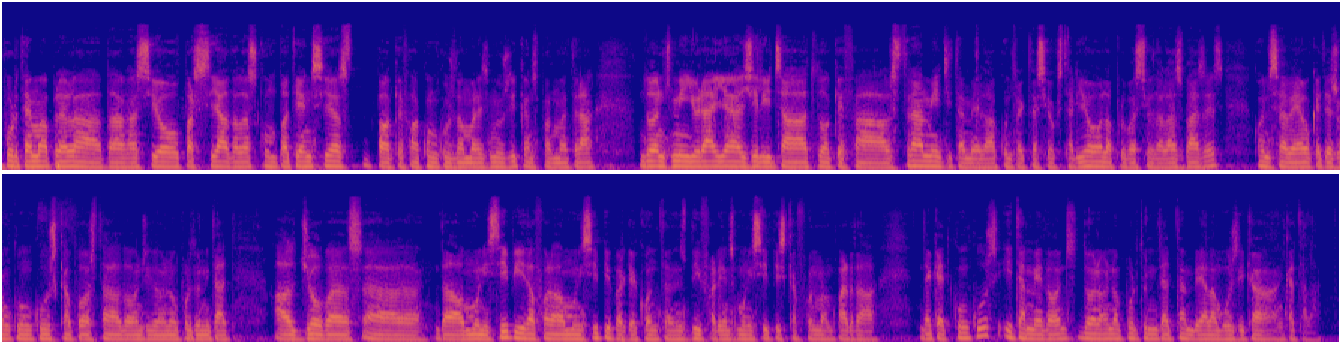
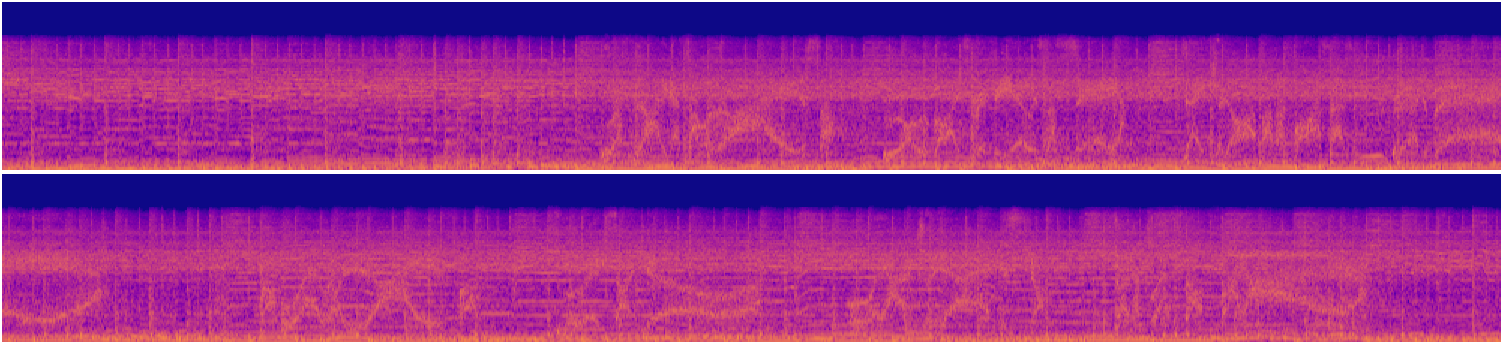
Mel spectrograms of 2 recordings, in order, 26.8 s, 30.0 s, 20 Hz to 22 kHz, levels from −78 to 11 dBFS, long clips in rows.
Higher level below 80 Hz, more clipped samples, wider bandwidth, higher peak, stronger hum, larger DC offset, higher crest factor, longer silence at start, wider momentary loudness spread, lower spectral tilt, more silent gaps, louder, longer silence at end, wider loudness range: second, -48 dBFS vs -26 dBFS; neither; first, 13 kHz vs 10 kHz; second, -8 dBFS vs -4 dBFS; neither; neither; about the same, 16 dB vs 14 dB; about the same, 0 s vs 0 s; first, 7 LU vs 2 LU; first, -5 dB/octave vs -3.5 dB/octave; neither; second, -24 LUFS vs -18 LUFS; first, 0.2 s vs 0 s; first, 4 LU vs 1 LU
